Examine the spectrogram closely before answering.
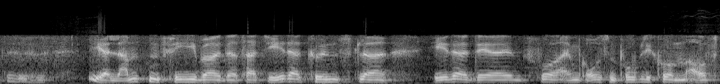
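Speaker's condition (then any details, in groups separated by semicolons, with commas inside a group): Parkinson's disease; diagnosed by neurologist after examination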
